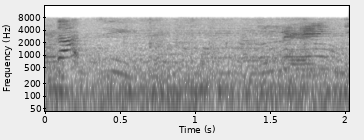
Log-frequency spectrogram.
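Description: Young children's voices: two short high-pitched utterances, one right at the start and one about one and a half seconds in, over a steady background hum.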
